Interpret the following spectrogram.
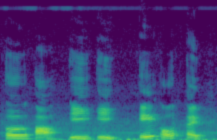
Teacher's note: इनके उच्चारण में ओठ गोला नहीं हो रहा है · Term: अवृतमुखी स्वर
